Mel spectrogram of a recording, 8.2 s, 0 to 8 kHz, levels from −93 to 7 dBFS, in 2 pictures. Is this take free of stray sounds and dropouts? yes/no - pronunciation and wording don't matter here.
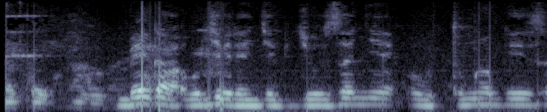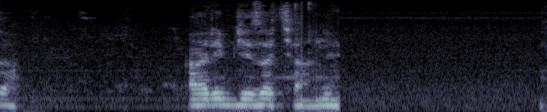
yes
